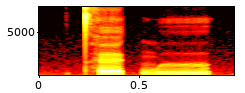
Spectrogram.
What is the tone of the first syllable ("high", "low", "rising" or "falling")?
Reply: falling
